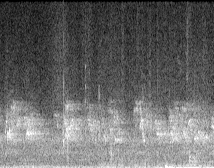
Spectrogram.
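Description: Small birds chirping in short repeated phrases against a low background hum, with a single soft low thud about three seconds in.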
